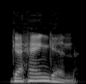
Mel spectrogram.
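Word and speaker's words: Gahagan: it's spelled G-A-H-A-G-A-N. Gahangan.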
